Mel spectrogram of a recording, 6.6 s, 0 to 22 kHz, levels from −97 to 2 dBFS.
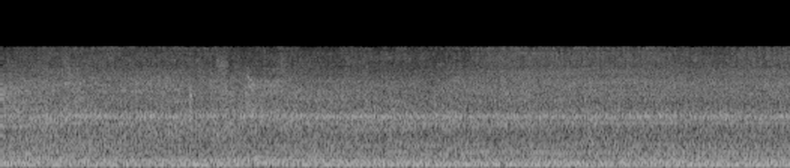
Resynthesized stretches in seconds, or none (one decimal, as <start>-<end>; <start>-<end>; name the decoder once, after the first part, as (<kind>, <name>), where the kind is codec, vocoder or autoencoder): none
